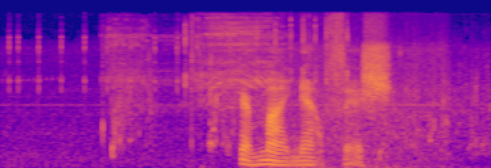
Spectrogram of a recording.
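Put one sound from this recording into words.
Water splashes as a fish is hooked.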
